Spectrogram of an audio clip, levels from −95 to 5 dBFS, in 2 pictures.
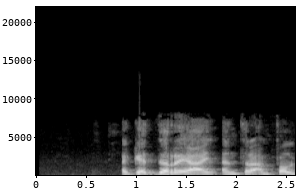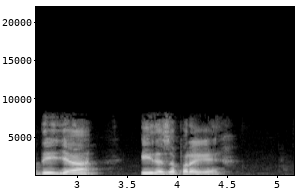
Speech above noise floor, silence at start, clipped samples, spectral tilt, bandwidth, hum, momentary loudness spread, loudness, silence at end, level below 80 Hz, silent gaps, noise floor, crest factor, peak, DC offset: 52 dB; 0.85 s; under 0.1%; -6 dB/octave; 7.6 kHz; none; 11 LU; -16 LUFS; 0.75 s; -58 dBFS; none; -67 dBFS; 16 dB; 0 dBFS; under 0.1%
